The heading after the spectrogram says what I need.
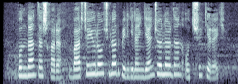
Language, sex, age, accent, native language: Uzbek, female, 19-29, Navoiy, Uzbek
